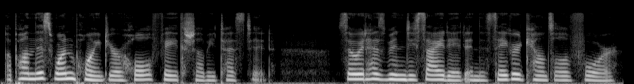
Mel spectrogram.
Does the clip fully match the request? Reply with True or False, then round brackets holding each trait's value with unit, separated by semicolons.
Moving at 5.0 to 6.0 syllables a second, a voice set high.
True (5.2 syllables/s; 215 Hz)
